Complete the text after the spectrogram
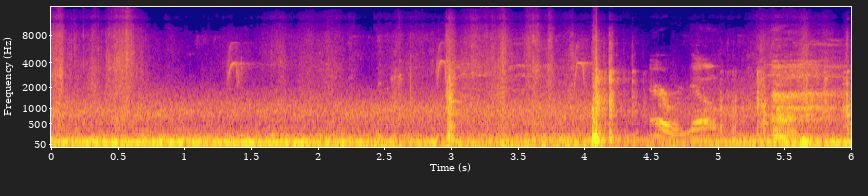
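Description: A plastic bucket knocks and thuds.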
